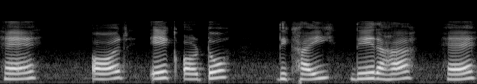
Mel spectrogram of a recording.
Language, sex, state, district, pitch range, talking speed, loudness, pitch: Hindi, female, Himachal Pradesh, Shimla, 250-295 Hz, 100 wpm, -14 LUFS, 260 Hz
